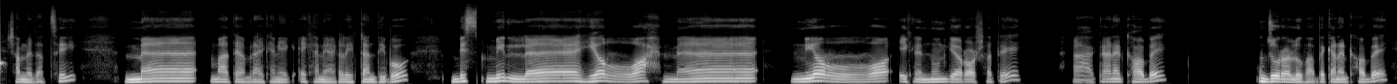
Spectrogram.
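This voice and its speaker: A man teaching a pronunciation lesson for recitation, explaining calmly and stretching each sound out slowly as he demonstrates. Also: medium pitch, no room sound, studio quality. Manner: slow, drawn-out demonstrations of each sound, repeated.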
